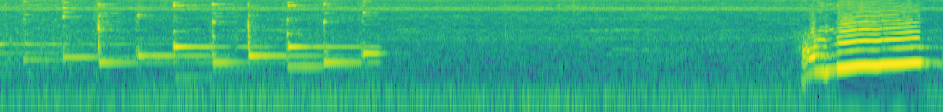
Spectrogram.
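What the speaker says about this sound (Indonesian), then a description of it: "Handphone siapa tu?" A mobile phone ringtone plays a bright, stepped electronic melody of repeating tones for about two seconds, then a loud, rising chirpy burst of another phone tone cuts in near the end, in a Malaysian village film scene.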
